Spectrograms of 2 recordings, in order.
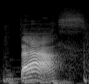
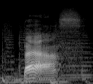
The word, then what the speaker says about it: bass: Next we have the words bass and bass. The first, bass, is a fish. Bass.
